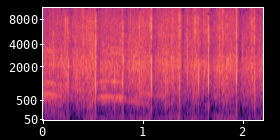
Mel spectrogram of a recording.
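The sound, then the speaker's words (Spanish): Rhythmic audience applause at a school event in a shopping centre, hands striking together in unison on a steady beat of about seven loud claps over a continuous crowd hubbub, with voices also present. “Hoy tenemos con nosotros, y queremos muchos aplausos, el IES Príncipe Felipe desde Barrio del Pilar.”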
